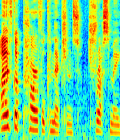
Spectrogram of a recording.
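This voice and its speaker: A woman's put-on character voice, fairly high-pitched, at a moderate pace. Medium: game stream.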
